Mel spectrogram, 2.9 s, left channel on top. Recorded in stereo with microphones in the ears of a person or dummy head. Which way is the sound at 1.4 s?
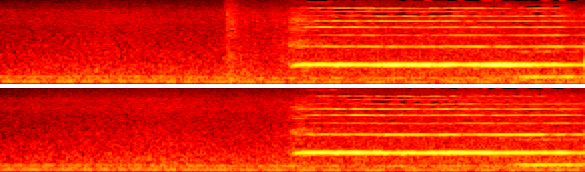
85° left.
